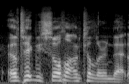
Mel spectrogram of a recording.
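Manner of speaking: ordinary talk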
